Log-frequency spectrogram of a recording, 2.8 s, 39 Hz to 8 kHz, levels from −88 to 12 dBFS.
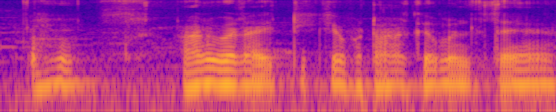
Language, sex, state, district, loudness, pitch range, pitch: Hindi, male, West Bengal, Kolkata, -16 LUFS, 125-150 Hz, 140 Hz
